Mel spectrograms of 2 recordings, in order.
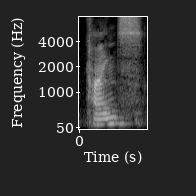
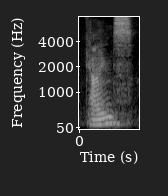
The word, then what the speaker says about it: kinds: is her pronunciation and they both have to deal with the sound alright so what'd be great is if she changed it a little bit kinds kinds can you say kinds and foods there are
